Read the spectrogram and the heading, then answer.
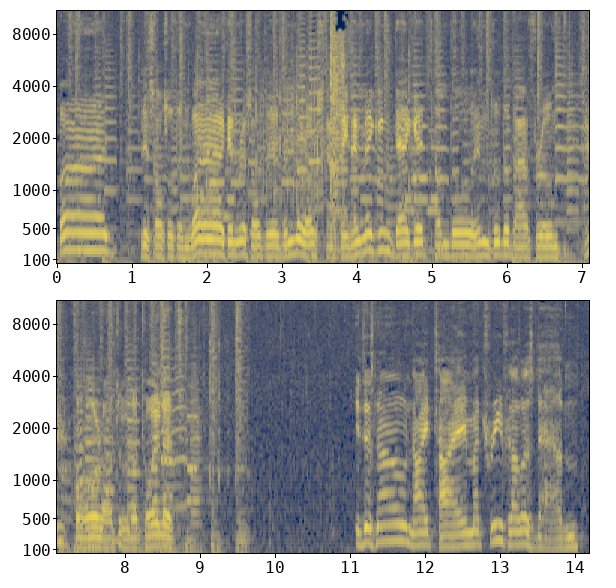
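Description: Slow-paced male story narrator over music. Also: a little high, poor audio. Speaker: narrator of a fan fiction reading. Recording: music bed behind the voice.

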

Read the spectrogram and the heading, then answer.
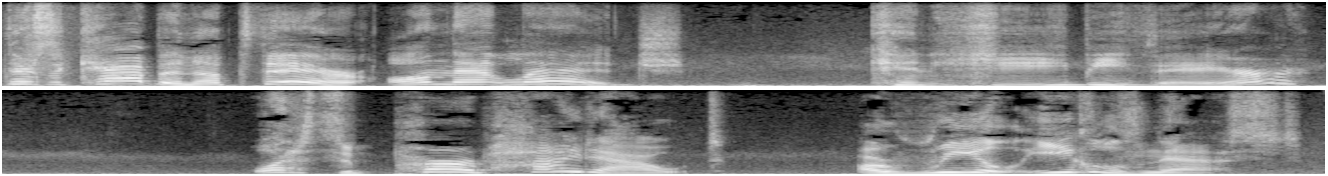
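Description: A man's voice: very high-pitched, huge pitch swings, slow, pushed and bright, heavily acted. A man playing a brave, polite, earnest young reporter hero in an audio drama.

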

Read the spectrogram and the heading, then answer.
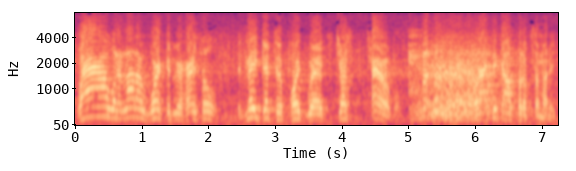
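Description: A man's voice: high voice, sing-song, normal speed. An actor playing a blunt, smitten moneyman bankrolling a show in a 1950s radio comedy. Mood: bossy, smitten. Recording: noisy old radio broadcast.

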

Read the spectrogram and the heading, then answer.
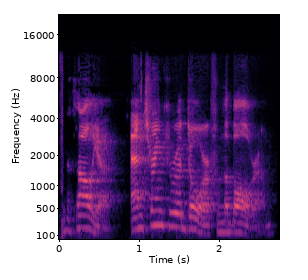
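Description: A man narrating a scripted radio play in a measured, announcing manner. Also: fairly high pitch, sing-song, a bit bright. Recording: echoey room.

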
